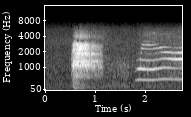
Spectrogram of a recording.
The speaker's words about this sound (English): Oh. Cat?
